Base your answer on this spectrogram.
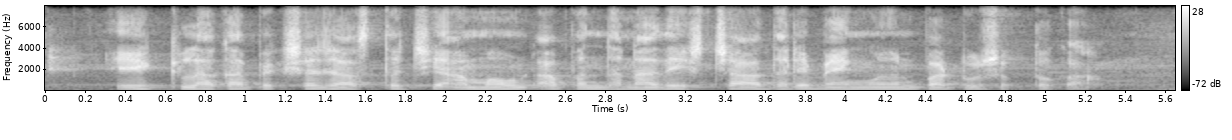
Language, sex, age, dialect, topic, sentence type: Marathi, male, 25-30, Standard Marathi, banking, question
